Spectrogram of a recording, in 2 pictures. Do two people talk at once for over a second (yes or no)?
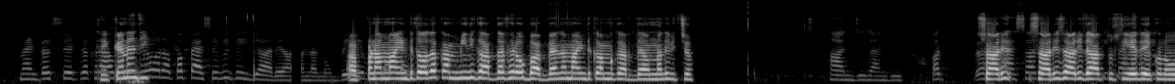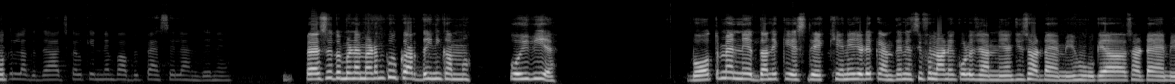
yes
